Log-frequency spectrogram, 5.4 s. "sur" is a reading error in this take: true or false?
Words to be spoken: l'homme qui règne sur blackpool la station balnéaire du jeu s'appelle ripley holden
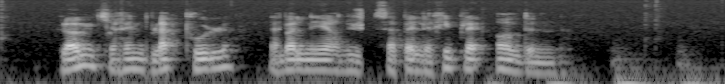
true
